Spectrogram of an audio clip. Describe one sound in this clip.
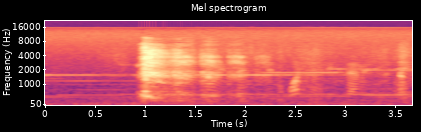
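A woman sobs and cries.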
